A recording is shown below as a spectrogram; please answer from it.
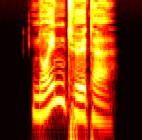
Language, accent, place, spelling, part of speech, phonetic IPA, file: German, Germany, Berlin, Neuntöter, noun, [ˈnɔɪ̯nˌtøːtɐ], De-Neuntöter.ogg
- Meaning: red-backed shrike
